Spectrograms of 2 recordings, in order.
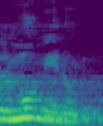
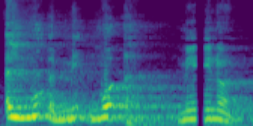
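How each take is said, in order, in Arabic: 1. الهمزة المتوسطة تُحذف. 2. الهمزة المتوسطة تُنطق بوضوح. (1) "ويقال المؤمنون"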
